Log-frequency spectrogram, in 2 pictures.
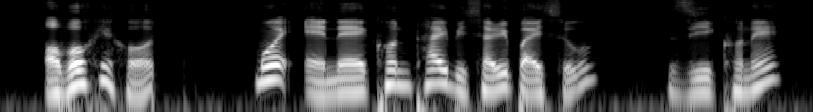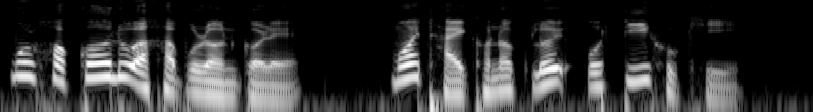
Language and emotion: Assamese, happy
